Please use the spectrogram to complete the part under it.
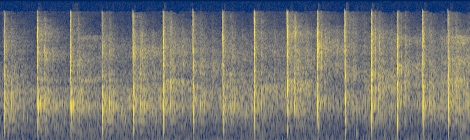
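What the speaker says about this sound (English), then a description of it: "The rest of the video is just clapping" Steady, evenly spaced hand claps, about three per second, fairly faint and alone against a quiet background hiss.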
